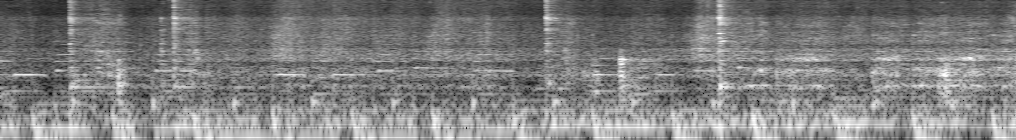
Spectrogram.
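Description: Spice masala frying in a pan is stirred with sharp, irregular spatula scrapes and knocks over a constant close sizzle.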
